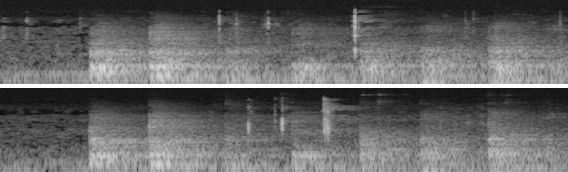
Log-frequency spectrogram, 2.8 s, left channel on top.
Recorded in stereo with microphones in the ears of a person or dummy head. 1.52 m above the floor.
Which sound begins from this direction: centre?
Running footsteps, at 0.4 s.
